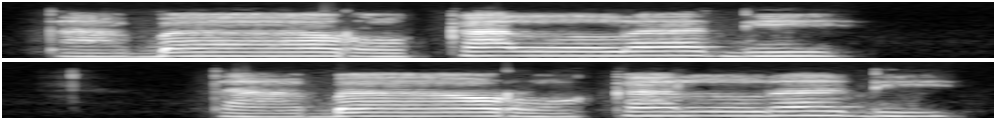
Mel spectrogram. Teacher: Ro-nya itu dibaca tebal. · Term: tafkhim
